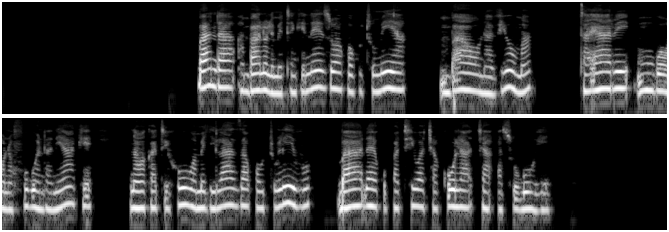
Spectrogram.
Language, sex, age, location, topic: Swahili, female, 25-35, Dar es Salaam, agriculture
